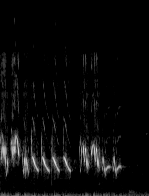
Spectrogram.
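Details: Yellow-fronted canary, a cage bird, singing for birdsong training: a quick run of about a dozen high, bright chirps, each sliding downward, delivered in two bursts with a short break, over a faint low rumble.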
